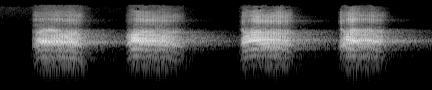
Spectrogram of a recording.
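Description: A crow cawing four times, each harsh caw about half a second long and about a second apart, the last one trailing off in an echo.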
